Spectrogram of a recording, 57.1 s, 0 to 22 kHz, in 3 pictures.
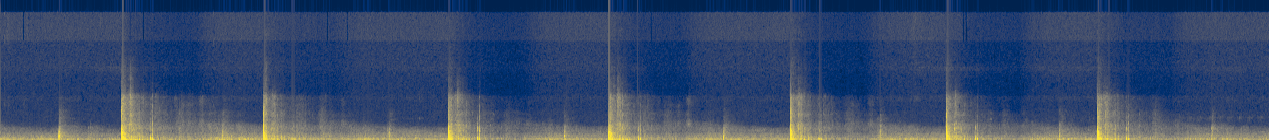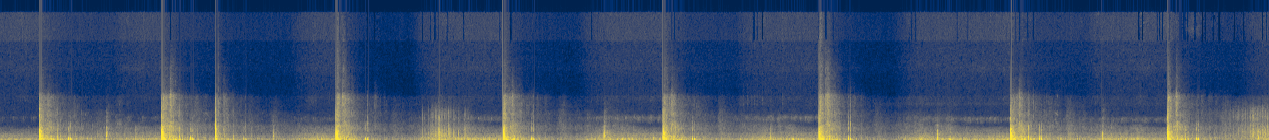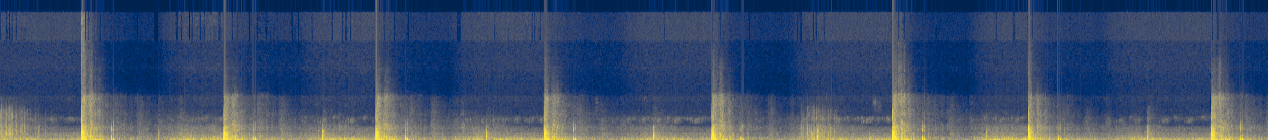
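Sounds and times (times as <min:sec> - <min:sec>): fireworks booming: 0:50.1 - 0:57.0
low rumble and crackle: 0:50.2 - 0:57.0.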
